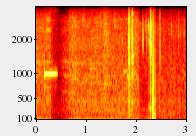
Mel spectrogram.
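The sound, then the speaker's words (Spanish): A single steady, mid-pitched voicemail beep sounds over a phone line for about a third of a second. Faint line hiss and a few sharp clicks follow, with no talking. “Deja tu mensaje después del tono.”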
